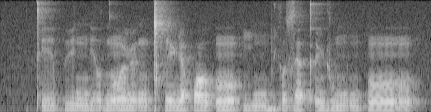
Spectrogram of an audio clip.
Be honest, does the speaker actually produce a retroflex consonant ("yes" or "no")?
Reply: yes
